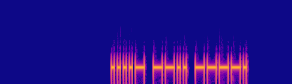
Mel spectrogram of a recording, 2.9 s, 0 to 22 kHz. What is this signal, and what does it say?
Morse code, heard as a keyed tone, about 40 wpm, 700 Hz. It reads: 4Z9
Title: Callsign Prefixes for Top 50 DXCC - 40wpm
